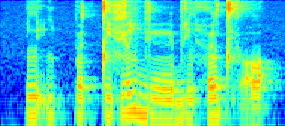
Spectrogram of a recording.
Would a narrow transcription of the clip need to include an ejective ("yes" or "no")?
no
